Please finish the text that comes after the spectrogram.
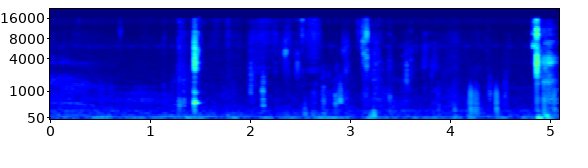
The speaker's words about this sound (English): Ugh. Let me take a sip of my wine. Two seconds.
